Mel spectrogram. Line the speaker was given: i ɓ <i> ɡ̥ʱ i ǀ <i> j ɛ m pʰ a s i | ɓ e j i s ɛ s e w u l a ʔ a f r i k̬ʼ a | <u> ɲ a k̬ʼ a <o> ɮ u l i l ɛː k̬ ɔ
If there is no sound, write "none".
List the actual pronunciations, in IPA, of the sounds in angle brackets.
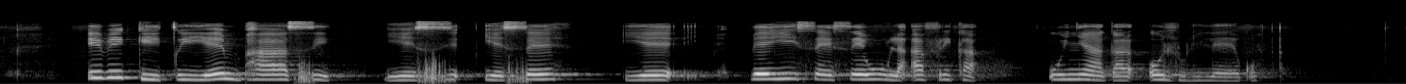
i, i, u, o

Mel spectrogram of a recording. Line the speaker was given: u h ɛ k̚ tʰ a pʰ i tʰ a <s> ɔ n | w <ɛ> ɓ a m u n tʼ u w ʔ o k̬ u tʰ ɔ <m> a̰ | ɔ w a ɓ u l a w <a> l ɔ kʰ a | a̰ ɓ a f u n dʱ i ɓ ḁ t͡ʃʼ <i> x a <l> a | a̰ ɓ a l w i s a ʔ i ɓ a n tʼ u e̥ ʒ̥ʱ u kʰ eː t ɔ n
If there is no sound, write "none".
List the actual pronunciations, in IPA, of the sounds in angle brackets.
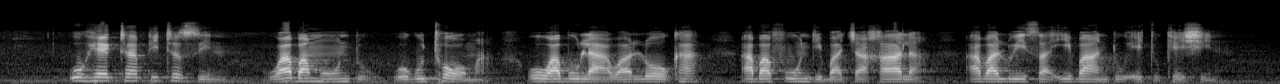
s, a, m, a, a, l

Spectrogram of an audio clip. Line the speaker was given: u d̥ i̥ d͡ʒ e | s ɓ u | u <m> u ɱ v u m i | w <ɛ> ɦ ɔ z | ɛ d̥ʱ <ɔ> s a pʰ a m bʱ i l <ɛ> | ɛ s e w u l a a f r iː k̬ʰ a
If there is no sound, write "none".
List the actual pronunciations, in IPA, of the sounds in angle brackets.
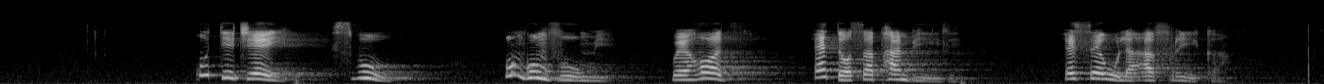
ŋ, ɛ, ɔ, i

